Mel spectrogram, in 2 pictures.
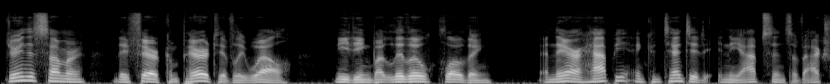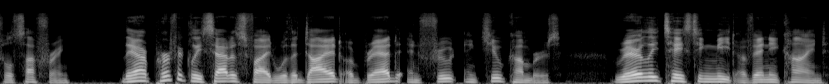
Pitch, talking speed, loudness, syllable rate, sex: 115 Hz, 150 wpm, -20 LUFS, 5.1 syllables/s, male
